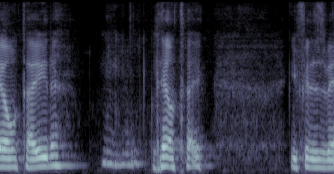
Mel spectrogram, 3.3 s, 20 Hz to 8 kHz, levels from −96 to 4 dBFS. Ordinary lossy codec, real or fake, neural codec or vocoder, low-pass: none; fake; codec, 16 kHz, 4.8 kbps, FACodec; none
